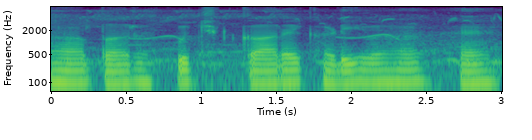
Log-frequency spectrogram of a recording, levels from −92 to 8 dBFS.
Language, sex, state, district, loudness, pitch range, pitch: Hindi, male, Uttar Pradesh, Shamli, -17 LUFS, 95-100 Hz, 100 Hz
